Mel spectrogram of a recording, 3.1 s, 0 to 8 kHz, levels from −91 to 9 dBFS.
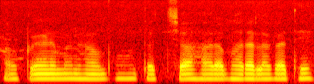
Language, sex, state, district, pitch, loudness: Chhattisgarhi, male, Chhattisgarh, Rajnandgaon, 130 Hz, -19 LUFS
